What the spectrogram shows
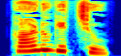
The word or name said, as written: ಕಾಡ್ಗಿಚ್ಚು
